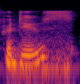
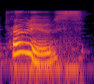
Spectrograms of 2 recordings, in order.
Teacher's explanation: And with those, you might notice that they have the same spelling, but they have a different stress pattern. Produce, the verb, is stressed on what we call the second syllable, whereas the noun produce is stressed on the first.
